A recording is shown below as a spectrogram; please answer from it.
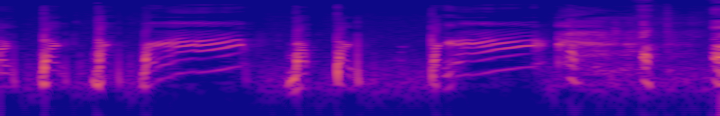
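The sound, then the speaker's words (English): A voice imitates a steel guitar made to sound like a chicken walking around, with short squawking, quack-like bursts and two longer wavering, gliding cries. Loud and alone, in an irregular rhythm. “It's got the steel guitar in it, Mark, where they make it sound like a chicken walking around. You hear there's like, bark,”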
